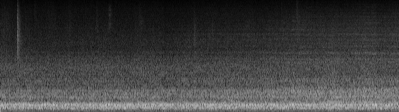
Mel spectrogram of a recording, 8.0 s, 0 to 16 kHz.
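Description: Steady low hum inside the passenger cabin of a Roslagsbanan X10p electric train standing at a station platform.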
